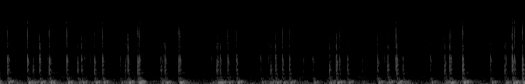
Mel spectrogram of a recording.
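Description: A typewriter-style mechanical keyboard with round plastic keycaps and metal rims is typed on: fingertips rapidly tap the spacebar, then the keys with long nails. The result is a dense, fast run of sharp clicks with a heavy low thump under each stroke, each dying away almost at once.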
